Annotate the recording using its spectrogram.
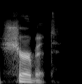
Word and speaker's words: sherbet: Sherbet, pronounced S-H-E-R-B-U-T, sherbet is how you say sherbet. – It. – Okay, well. – Is the usual word for frozen sweet dessert made from fruit or fruit juices. Sherbet, with an additional R in the second syllable, and is pronounced sherbet, is commonly less used.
